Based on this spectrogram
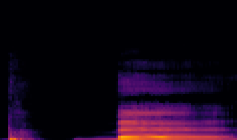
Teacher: B is just the voiced form of the whispered P.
